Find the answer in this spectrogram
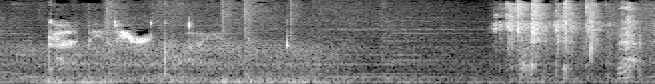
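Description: A person laughing in a run of short bursts near the end, after a low rumble of wind on the microphone and a few quiet spoken sounds.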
